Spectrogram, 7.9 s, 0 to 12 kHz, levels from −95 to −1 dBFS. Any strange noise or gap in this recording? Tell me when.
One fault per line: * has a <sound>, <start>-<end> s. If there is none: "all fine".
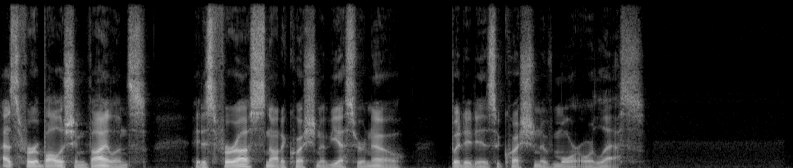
all fine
